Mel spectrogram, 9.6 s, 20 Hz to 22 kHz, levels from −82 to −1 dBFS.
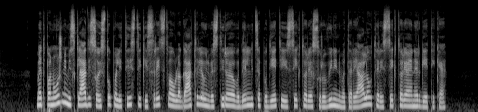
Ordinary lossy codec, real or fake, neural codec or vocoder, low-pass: none; real; none; 19.8 kHz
